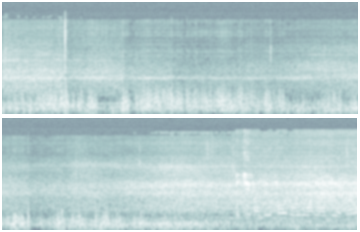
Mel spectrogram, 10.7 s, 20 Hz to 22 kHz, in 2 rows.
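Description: Jet engines of an Air Canada Rouge Boeing 767 at takeoff power during the takeoff roll: steady engine noise with a high whine that fades over the last few seconds.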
